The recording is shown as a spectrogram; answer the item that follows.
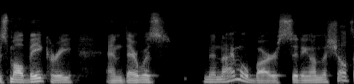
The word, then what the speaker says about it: Nanaimo: key three times and he says that it's pronounced Nana mo you like story my family and I went to Hawaii in mid 80s and we went into a small bakery and there was Nanaimo bar sitting on the shelf I thought that's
